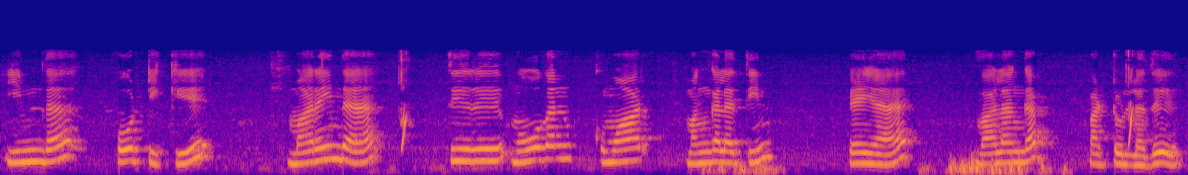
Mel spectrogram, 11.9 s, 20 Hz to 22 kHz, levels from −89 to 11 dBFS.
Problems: background sounds at intervals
